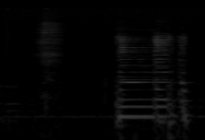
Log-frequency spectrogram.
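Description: A short funk rhythm-guitar chord from Reason's A-List guitar instrument, sounding once about a second in and stopping under a second later.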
